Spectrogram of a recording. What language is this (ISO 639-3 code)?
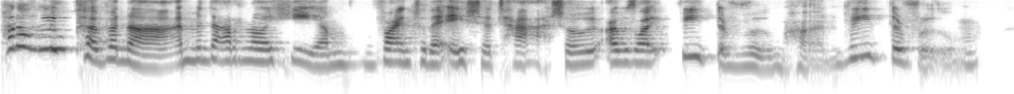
cym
